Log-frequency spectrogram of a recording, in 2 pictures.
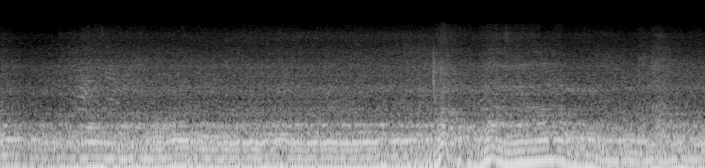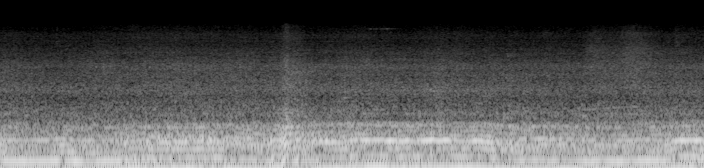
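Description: A motorcycle engine runs and revs steadily close by, echoing in a large enclosed space.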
